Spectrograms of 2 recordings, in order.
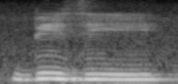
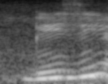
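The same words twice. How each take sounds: First: بيزي said slowly and clearly; careful teacher reading of بيزي; sounding it out. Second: بيزي said quickly with a rising end; بيزي tossed off with a rise; quick read. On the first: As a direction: read بيزي out for the child. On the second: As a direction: read بيزي out again, brisker. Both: Shown as a demonstration. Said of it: "تعالوا ننطقها كده".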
